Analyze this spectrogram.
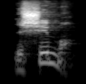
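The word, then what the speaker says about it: נשימה: Neshima. It's connected. Neshama, soul. Neshima, same letters but pronounced differently, is breath. That in every breath a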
